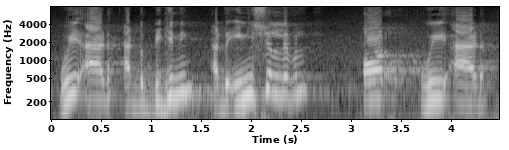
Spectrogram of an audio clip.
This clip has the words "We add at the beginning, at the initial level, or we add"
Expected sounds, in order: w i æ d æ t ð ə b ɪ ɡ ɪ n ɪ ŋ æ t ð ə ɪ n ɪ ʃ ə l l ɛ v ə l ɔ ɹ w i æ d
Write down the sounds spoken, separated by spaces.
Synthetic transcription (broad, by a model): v i æ d æ t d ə b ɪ ɡ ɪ n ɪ ŋ æ t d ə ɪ n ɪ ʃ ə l l ɛ v ə l ɔ ɹ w i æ d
